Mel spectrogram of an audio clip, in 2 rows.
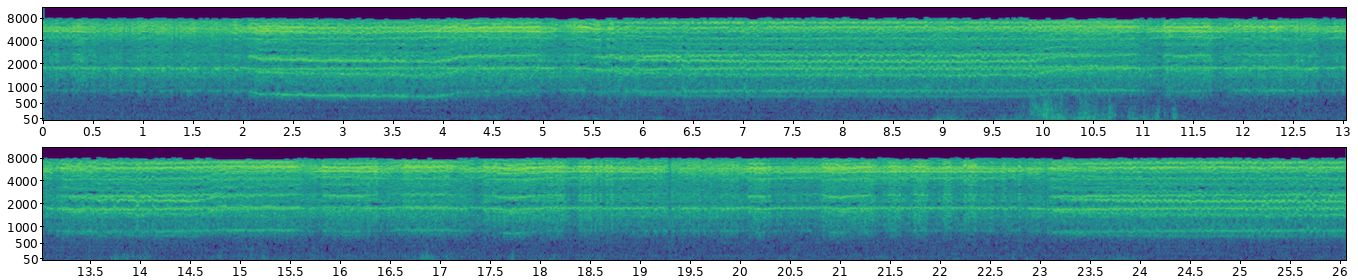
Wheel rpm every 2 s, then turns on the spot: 230, 220, 220, 210, 210, 230, 230, 220, 230, 230, 230, 230, 210.
none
